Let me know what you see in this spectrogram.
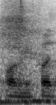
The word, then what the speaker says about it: Poirier: Yeah, Poirier.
